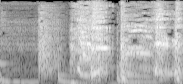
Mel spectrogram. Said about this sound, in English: Well, I got a sore throat and I'm coughing a lot. Pretty sure I got that Zika virus thing that's going around.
